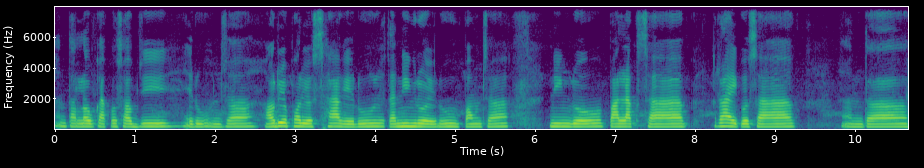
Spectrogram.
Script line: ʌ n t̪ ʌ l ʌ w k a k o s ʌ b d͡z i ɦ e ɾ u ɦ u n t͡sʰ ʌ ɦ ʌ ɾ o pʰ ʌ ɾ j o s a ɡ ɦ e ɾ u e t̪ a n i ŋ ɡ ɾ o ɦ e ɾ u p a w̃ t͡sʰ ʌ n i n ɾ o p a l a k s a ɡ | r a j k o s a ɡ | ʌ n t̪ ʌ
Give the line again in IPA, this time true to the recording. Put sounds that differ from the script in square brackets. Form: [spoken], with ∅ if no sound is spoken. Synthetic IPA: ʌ n t̪ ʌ l ʌ w k a k o s ʌ b d͡z i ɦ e ɾ u ɦ u n t͡sʰ ʌ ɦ ʌ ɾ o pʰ ʌ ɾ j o s a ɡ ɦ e ɾ u e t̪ a n i ŋ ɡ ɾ o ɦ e ɾ u p a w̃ t͡sʰ ʌ n i [ŋ] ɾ o p a l a k s a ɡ | r a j k o s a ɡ | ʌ n t̪ ʌ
